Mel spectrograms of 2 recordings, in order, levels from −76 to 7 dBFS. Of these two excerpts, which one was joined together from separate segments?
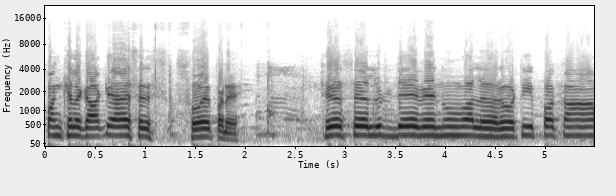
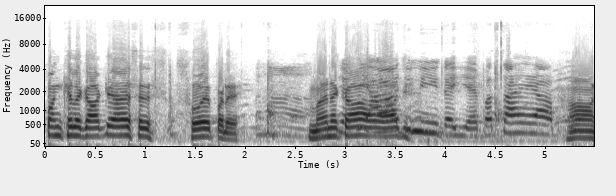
first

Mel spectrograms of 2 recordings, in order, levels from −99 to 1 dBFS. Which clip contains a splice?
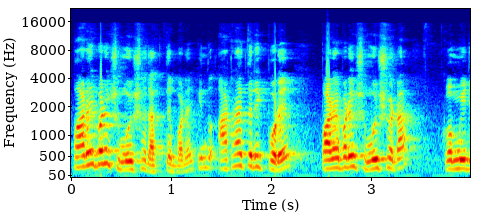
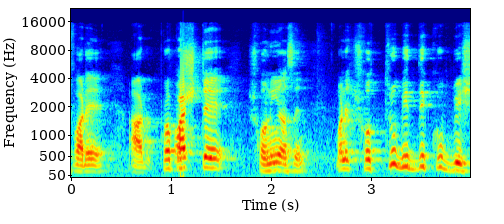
second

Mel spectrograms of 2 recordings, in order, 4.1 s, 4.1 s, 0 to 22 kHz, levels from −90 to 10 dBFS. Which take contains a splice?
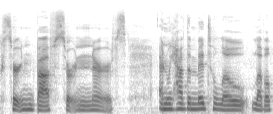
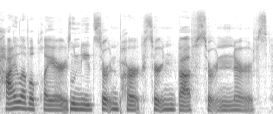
second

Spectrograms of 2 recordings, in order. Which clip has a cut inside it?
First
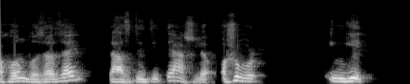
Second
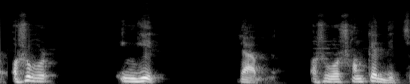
first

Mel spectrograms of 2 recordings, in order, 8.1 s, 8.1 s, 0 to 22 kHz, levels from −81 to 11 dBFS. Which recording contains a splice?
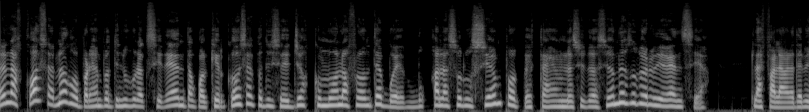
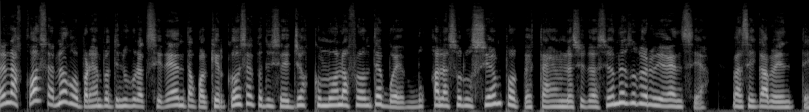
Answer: first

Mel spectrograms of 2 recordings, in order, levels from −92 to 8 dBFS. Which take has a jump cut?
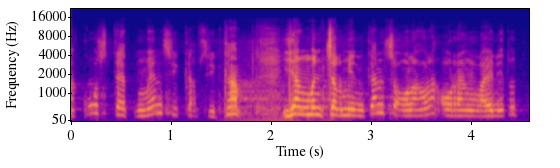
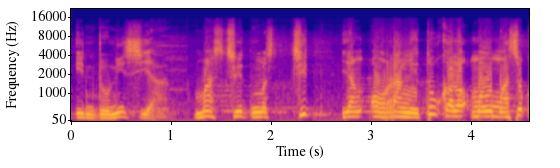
second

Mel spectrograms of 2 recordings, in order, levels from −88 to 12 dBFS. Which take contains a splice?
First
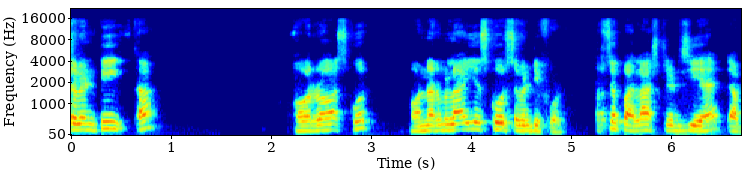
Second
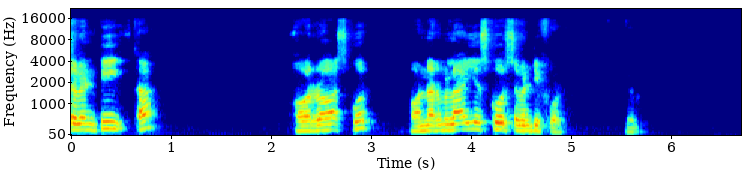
first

